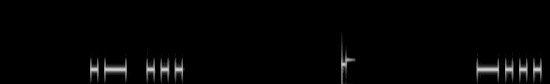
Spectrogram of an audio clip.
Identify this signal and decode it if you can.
Morse code, heard as a keyed tone, about 17 wpm, 700 Hz. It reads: AS B
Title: Two Letter Words - 17wpm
